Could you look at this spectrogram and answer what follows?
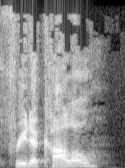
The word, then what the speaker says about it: Frida Kahlo: Is it Frida Kahlo? – Yeah.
